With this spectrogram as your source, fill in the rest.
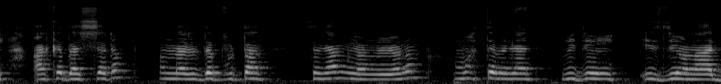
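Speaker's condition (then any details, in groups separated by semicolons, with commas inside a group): Cerebral palsy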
